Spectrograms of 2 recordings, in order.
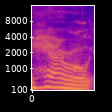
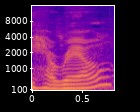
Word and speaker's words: Harrell: It depends. Some people say Harold. If you're from Israel, you say Harel because it is a Jewish word.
